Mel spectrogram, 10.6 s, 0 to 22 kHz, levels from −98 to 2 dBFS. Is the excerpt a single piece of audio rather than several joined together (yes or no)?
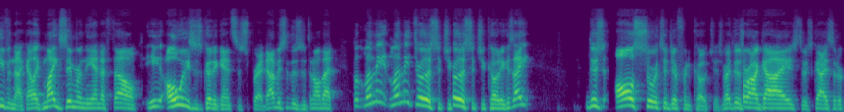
no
